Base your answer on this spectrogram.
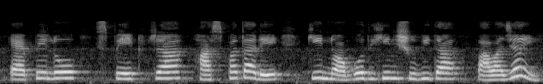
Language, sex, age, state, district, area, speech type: Bengali, female, 30-45, West Bengal, Nadia, rural, read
